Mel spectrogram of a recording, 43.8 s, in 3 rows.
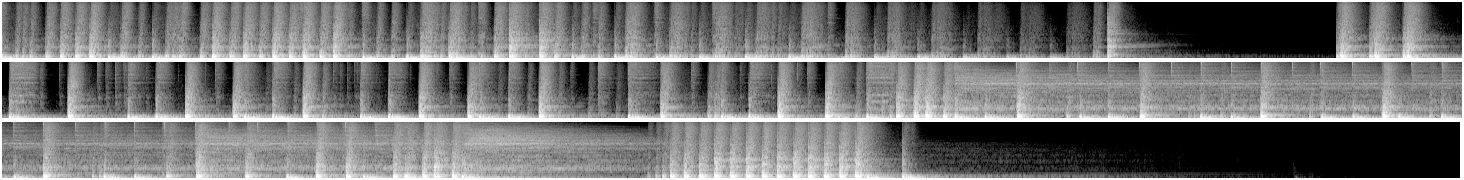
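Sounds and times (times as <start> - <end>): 
70s Ludwig Super Sensitive snare drum: 0.0 - 11.3, 13.4 - 38.9.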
